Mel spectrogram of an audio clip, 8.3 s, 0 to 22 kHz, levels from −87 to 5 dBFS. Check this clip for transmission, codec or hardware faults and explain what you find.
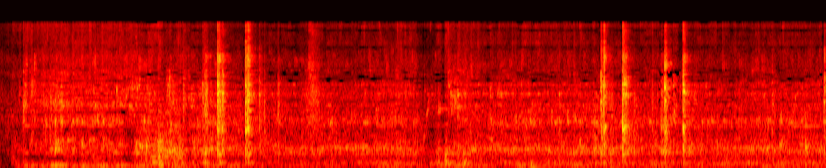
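One codec fault runs through the whole clip. HE-AAC compression, throughout: the treble appears rebuilt from copied lower bands rather than coded directly, making the upper range gritty and metallic, with nothing above 12.3 kHz. This likely comes from a low bitrate around 16 kbps.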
